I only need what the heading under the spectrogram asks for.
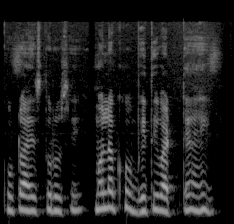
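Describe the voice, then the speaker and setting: A woman's voice: on the high side, little pitch movement, moderate pace, mellow, close to an everyday voice. A woman voicing a frightened young woman held captive, tearful and pleading yet defiant, in a storybook reading.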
